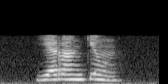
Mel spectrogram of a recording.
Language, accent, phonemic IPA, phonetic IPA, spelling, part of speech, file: Armenian, Eastern Armenian, /jerɑnˈkjun/, [jerɑŋkjún], եռանկյուն, noun, Hy-եռանկյուն.ogg
- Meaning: triangle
